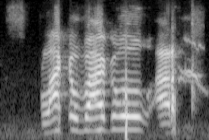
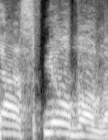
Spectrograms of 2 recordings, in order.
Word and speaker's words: Spielvogel: Is it Splackovagel? It's Spielvogel. I can even pronounce it sometimes.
